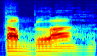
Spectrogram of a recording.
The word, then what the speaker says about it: tabla: These drums, it's a set of drums called Tabla. In India, I would pronounce them as Tabla, but generally when I travel around the world, I call them Tabla because that's how it's spelt in English.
